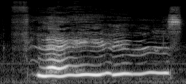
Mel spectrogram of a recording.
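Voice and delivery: high shrieked cry of fury; the woman from Clue. Retold or imitated. Mom turns into the Clue woman at her son, shrieking fury. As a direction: screech it like the furious Clue woman. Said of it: "I turn into the woman from Clue".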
